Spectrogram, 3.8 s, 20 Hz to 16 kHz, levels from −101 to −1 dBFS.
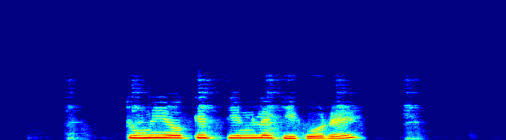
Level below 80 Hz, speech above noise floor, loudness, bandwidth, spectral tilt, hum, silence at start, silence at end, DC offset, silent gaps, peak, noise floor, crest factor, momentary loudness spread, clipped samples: -62 dBFS; over 77 dB; -14 LUFS; 3.9 kHz; -11 dB/octave; none; 0.95 s; 1.1 s; under 0.1%; none; -2 dBFS; under -90 dBFS; 14 dB; 12 LU; under 0.1%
